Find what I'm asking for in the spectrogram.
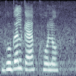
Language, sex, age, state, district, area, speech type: Urdu, male, 18-30, Uttar Pradesh, Mau, urban, read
